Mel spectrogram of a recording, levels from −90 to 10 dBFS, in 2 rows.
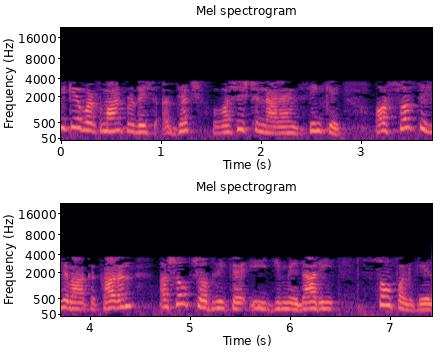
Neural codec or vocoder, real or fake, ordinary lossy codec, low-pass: vocoder, 44.1 kHz, 128 mel bands every 256 samples, BigVGAN v2; fake; none; 3.6 kHz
